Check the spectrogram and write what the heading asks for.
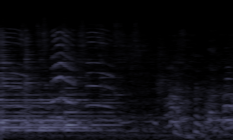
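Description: Live band's ukulele chords with high, squeaky notes that rise and fall, the last one about half a second in, the music dying away soon after. Faint voices follow near the end.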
